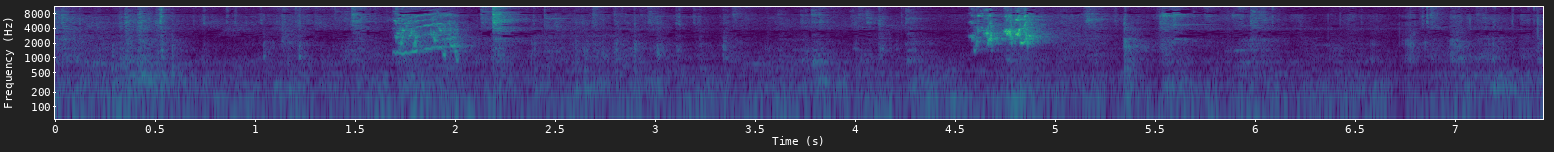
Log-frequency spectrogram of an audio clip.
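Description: A small cage bird giving two short, high chirps, about two seconds in and again near five seconds, the second louder.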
